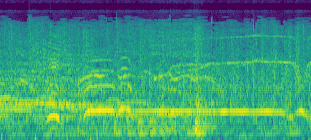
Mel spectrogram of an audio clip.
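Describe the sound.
An audience applauds steadily for several seconds, a dense wash of clapping with cheering and whooping voices rising above it at an even, fairly loud level.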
